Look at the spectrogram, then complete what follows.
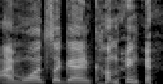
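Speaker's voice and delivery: put-on thick Brooklyn accent. Quoting a meme line, imitating Bernie Sanders. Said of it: "He does that thick, like, New York accent".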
